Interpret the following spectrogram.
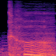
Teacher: The sound of car is just one very long vowel where the R the R isn't pronounced. And the reason this is so easy to do is because all you have to do to produce the British R is not to produce it at all, but instead make the vowel in front of it really long.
